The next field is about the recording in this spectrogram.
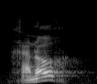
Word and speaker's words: Chanoch: Jacob's firstborn was Reuben, and the sons of Reuben were Hanoch and Falu, Chetzron, and Charmi. These are, I'm giving you the Hebrew pronunciations, these are the sons of Reuben. He has four sons Chanoch, Falu, Chetzron, and Charmi.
